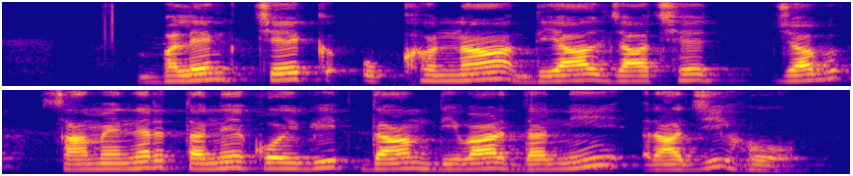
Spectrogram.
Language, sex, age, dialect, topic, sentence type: Magahi, male, 18-24, Northeastern/Surjapuri, banking, statement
